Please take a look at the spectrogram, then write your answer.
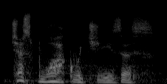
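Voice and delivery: slow, faint dying whisper; whispery dying voice. Retold or imitated. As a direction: gasp it out like final words. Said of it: "he'd come back and say a similar thing".

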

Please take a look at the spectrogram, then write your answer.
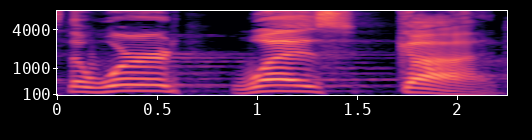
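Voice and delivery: "the Word was God" drawn out slowly, weight on "was"; slow emphatic stress. Shown as a demonstration. Preacher revealing John's third statement, slow and weighty. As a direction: land each word slowly, leaning on "was". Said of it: "Now our heads start to spin".

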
